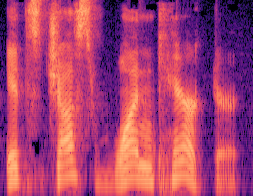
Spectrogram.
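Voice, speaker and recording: A man with a bright, firm voice in a very dry recording. He co-hosts a podcast and lays out his reasoning in a conversational, explanatory way, checking in as he goes. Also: a little high, animated, slow, dry recording, rough recording. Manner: explanatory, checks in with "right" and "you know". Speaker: podcast co-host. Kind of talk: casual explanatory discussion.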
